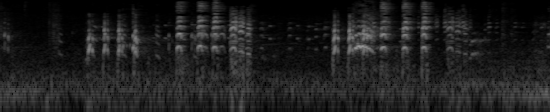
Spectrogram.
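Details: Common moorhen making two clusters of quick, harsh, repeated clucking notes, the second louder and more rasping, separated by a short pause.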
